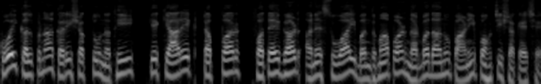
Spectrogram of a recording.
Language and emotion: Gujarati, neutral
